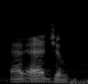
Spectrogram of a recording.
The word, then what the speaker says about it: Adjam: Looks like that was a sweep to Ryan Adjam. Adjam. That's the way Mr. Gaffney's pronouncing it.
